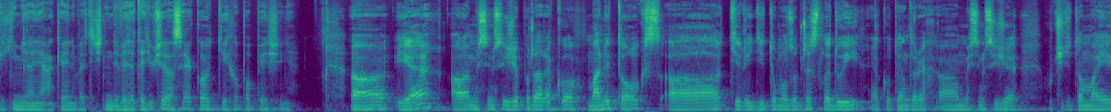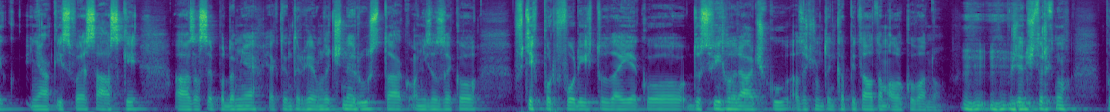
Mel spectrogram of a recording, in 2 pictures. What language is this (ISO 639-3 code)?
ces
